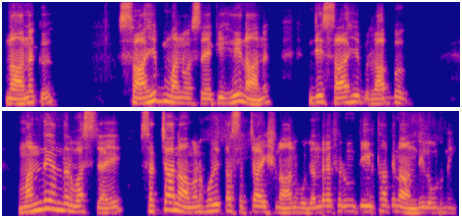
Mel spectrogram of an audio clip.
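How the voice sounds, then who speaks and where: A man teaching a scripture class, chanting verses slowly and then explaining them in plain talk. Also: fairly high pitch, no echo.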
